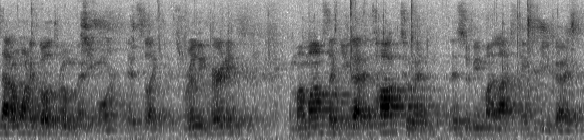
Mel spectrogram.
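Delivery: holding back tears. Real, not acted. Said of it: "I'm gonna try not to cry again".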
